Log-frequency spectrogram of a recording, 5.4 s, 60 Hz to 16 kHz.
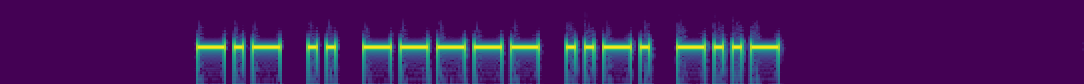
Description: Morse code, heard as a keyed tone, about 26 wpm, 700 Hz. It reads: KI0FX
